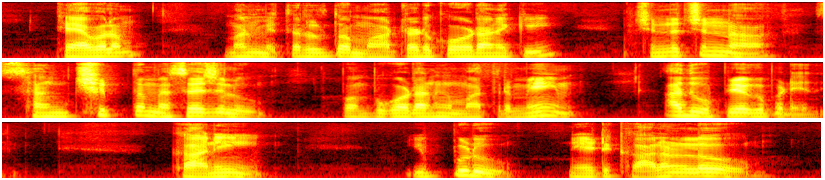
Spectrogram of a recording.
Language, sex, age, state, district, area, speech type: Telugu, male, 30-45, Andhra Pradesh, East Godavari, rural, spontaneous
